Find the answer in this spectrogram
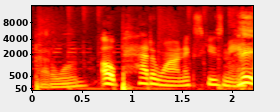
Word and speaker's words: Padawan: family reunion Master Yoda assigned a pad one to this bold Jedi it's pronounced Padawan oh Padawan excuse me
